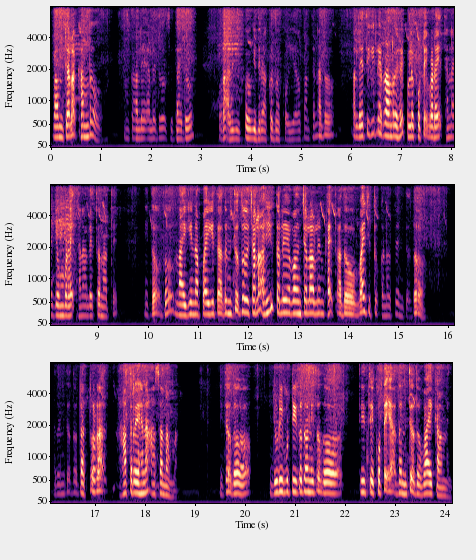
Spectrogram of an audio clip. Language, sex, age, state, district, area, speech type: Santali, female, 60+, Jharkhand, Bokaro, rural, spontaneous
